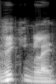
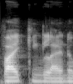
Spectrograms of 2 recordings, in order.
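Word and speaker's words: Viking Line: আমি ভিকিং লাইন choose করেছিলাম, sheep ভিকিং লাইন, বা এখানে আপনারা ভাইকিং লাইনও বলতে পারেন।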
